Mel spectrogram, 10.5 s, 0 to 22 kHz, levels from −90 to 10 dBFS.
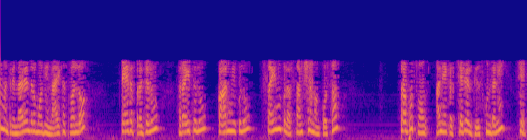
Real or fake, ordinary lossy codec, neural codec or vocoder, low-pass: real; none; none; 3.6 kHz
